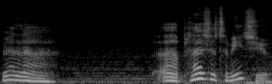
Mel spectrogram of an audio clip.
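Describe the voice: A put-on character voice, breathy and at a middle pitch, moves at a moderate pace. Clear music plays in the background.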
